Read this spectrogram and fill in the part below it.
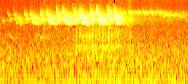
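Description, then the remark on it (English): An ovenbird, a kind of warbler, sings its emphatic teacher-teacher song from a little way into deciduous woods, a quick series of ringing two-note phrases that build steadily louder before cutting off, set against faint outdoor background noise. “The bird is a little bit in the woods from where I am, and it's an oven bird, which is a kind of warbler. It's going, teacher, teacher, teacher, teacher, teacher.”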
